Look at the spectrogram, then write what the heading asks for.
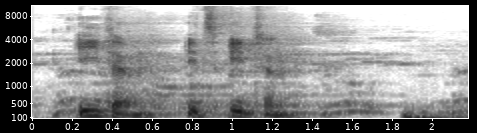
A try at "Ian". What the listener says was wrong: Ethan? Where'd the T come from? Ian? Ian, I-A-N.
